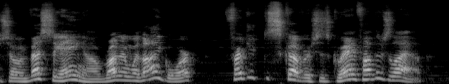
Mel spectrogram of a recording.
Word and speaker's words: Igor: arrives Frederick meets eigor now it's pronounced igore um igore his new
